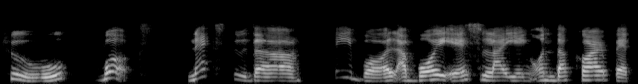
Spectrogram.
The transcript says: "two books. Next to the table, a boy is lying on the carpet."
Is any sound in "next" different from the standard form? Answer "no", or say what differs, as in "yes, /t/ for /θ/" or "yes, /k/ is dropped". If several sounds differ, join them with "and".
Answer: no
